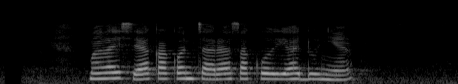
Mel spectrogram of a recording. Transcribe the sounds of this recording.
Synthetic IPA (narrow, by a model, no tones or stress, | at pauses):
malajsiakakɔnt͡ʃaɾasakuliahduɲia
